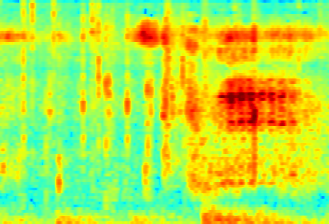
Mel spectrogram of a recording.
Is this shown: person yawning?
no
